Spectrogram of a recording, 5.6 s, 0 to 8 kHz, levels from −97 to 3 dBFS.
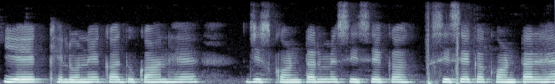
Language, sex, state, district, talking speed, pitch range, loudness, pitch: Hindi, female, Jharkhand, Deoghar, 160 wpm, 230-240 Hz, -14 LUFS, 235 Hz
